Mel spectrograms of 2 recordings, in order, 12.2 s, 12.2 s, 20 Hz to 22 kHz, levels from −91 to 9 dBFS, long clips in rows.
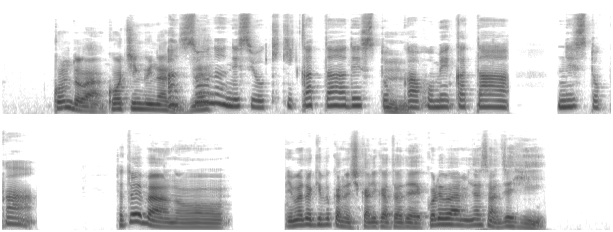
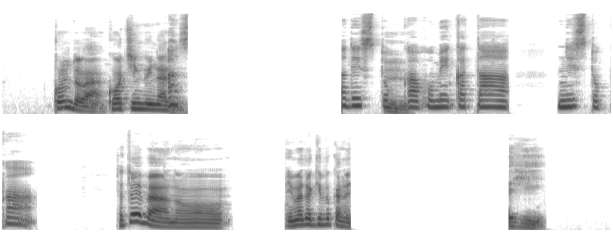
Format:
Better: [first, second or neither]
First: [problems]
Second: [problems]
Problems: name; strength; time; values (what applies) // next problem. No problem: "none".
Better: first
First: none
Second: audio cutting out; at 2 s for 1.5 s and at 9.5 s for 1.5 s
